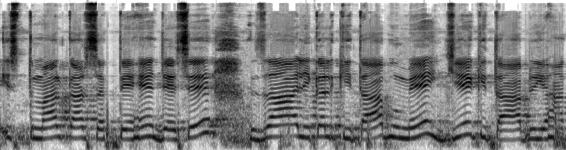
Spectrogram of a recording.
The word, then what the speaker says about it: ذال: پاک۔ تو ناظرین اب ذال کا تلفظ بھی سیکھ لیں۔ زبان کی نوک جب اوپر سامنے والے 2 دانتوں کے سرے کنارے سے لگے اس سے ذال ادا ہوتا ہے، جیسے ذال۔ ناظرین یہ بات یاد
